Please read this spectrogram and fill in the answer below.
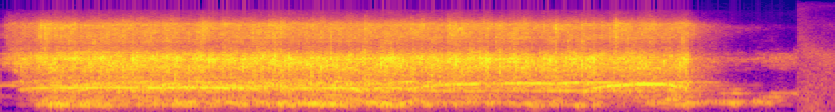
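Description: Applause from a small group, with a thin wavering tone rising and falling over it. The sound cuts off abruptly after about three and a half seconds.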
